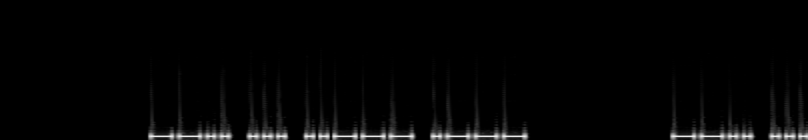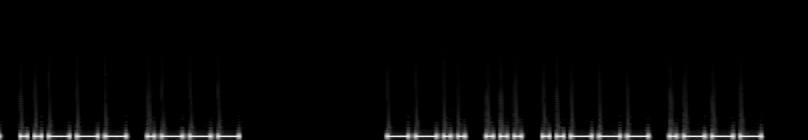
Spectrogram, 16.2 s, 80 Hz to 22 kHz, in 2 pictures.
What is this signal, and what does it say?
Morse code, heard as a keyed tone, about 17 wpm, 700 Hz. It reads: ZS2J ZS2J ZS2J
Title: DXCC-100 Call Signs - 4 Characters - Repeated 3x - 17wpm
